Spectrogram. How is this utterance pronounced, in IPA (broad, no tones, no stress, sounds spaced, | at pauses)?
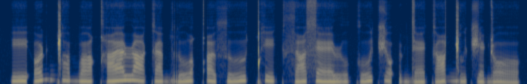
eː ʔ ɔ ɖ ɡ͡ǁ ɒ b ɒ qʰ a ɹ ɑ k a b r o w qʼ o θ ʊː ǃʰ eː k θ ɑ s æ ɹ o k o t͡ʃ ɔ ʔ ʊ ɖ d æː k ɑ ɡ͡ǁ o t͡ʃ æ ɖ ɔ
